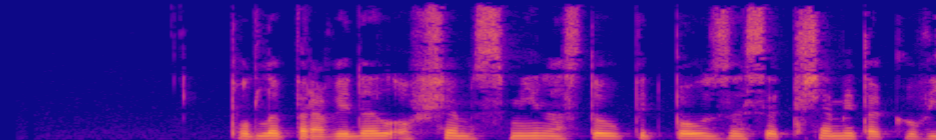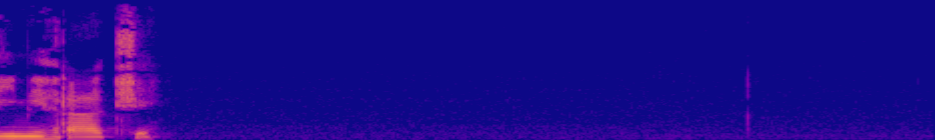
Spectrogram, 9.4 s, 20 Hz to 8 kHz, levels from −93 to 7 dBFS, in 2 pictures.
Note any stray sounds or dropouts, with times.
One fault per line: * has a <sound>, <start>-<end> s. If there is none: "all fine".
all fine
